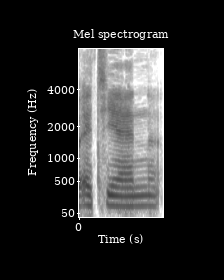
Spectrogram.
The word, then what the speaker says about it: Etienne: Well, it's French, so Etienne. How do Germans pronounce it?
